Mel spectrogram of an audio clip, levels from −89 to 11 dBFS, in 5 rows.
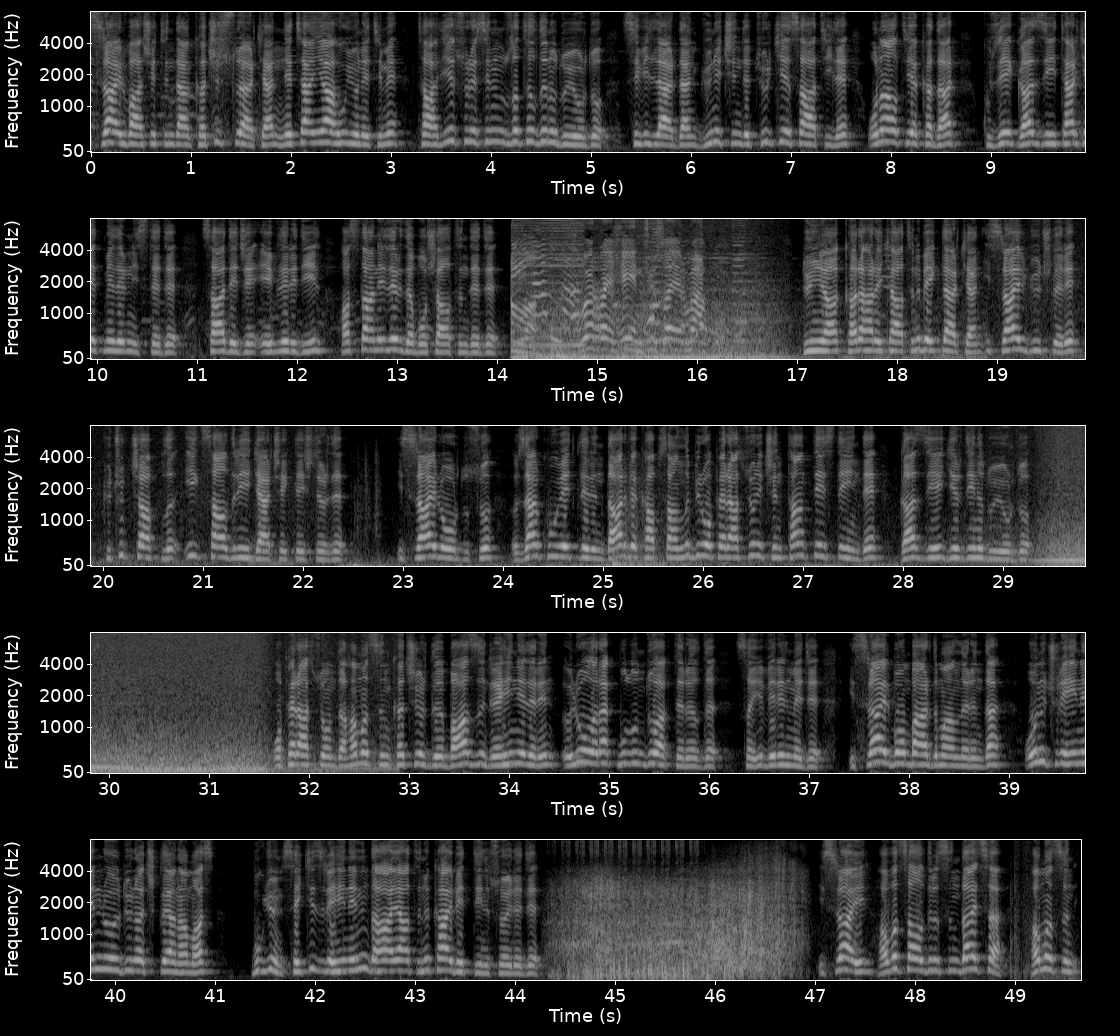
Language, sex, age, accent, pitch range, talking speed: Turkish, male, 40-59, native, 185-225 Hz, 100 wpm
